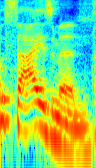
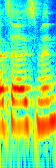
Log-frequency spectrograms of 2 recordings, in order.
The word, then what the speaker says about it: Theismann: Oh, did we already talk about how I met Joe Theismann? – Well, we talked about the Theismann and the Theismann and the changing it to rhyme with Heisman and the whole nine.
